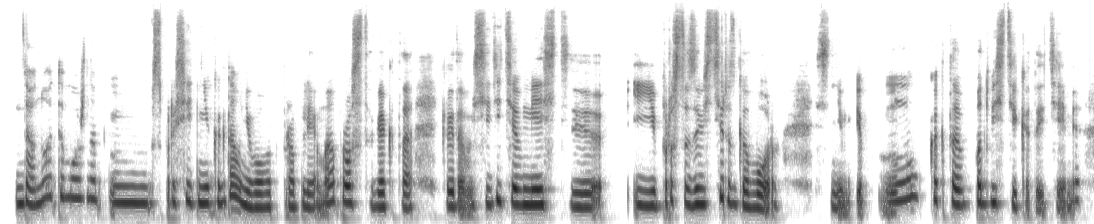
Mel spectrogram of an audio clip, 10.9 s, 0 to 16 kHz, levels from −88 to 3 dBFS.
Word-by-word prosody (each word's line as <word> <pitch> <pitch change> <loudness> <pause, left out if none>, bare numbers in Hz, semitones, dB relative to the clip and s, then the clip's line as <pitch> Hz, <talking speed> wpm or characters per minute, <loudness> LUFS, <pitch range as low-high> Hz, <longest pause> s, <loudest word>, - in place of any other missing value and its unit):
Да, 240 -1 +1
но 275 +8 -1
это 335 0 -5
можно, 315 -1 -2
м, 250 -1 +1
спросить 255 +1 -5
не 245 -1 +4
когда 250 -7 0
у - - +2
него, 190 -4 +4
вот, 195 0 -3
проблемы, 195 +1 -1
а - - -1
просто 250 -5 +1
как-то, 195 -1 0 0.3
когда 205 -1 +2
вы - - -4
сидите 235 +3 +2
вместе, 225 -3 +3 0.2
и 210 -2 +1
просто 255 +4 -3
завести 230 +7 +3
разговор 210 - +2 0.3
с - - -9
ним. - - -2
И, - - -3
ну, 310 +5 0
как-то 250 -6 +1
подвести 240 -2 -1
к - - -10
этой - - -4
теме. 285 - -5
235 Hz, 175 wpm, -23 LUFS, 210-260 Hz, 0.3 s, не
